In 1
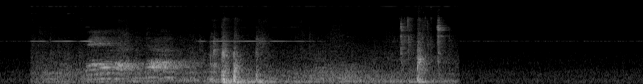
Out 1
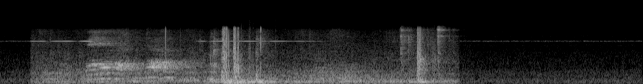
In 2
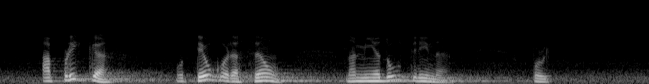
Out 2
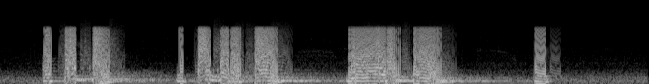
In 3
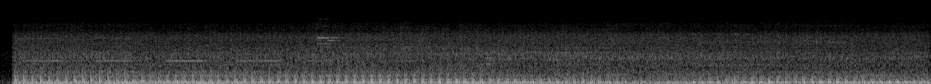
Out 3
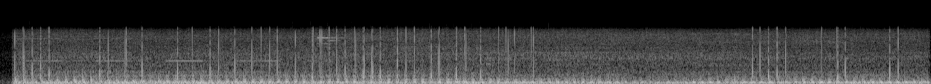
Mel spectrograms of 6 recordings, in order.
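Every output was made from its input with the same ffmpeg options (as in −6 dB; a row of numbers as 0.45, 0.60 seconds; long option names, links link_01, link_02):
-filter_complex "[0:a]bass=frequency=250:gain=3,treble=frequency=4000:gain=9,aresample=11025,aeval=exprs='(mod(7.5*val(0)+1,2)-1)/7.5':channel_layout=same,aresample=44100,asplit=2[link_01][link_02];[link_02]adelay=150,highpass=300,lowpass=3400,asoftclip=type=hard:threshold=-21dB,volume=-16dB[link_03];[link_01][link_03]amix=inputs=2:normalize=0,volume=5dB"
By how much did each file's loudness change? +5.5, +2.0, +7.5 LU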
